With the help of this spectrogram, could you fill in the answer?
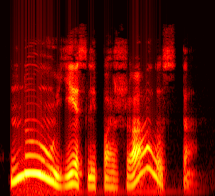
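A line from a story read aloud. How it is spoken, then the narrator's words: Drawling, pondering. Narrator (Russian): протянул Олег, как бы раздумывая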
